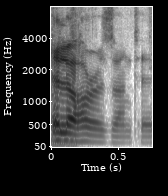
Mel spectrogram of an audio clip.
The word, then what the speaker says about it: Belo Horizonte: Belo Horizonte is correct.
